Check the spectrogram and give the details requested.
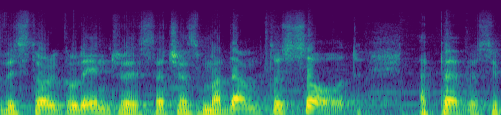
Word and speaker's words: Tussaud: interest such as Madame Tussaud a purpose to pronounce the T because London is not in France if you hadn't noticed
